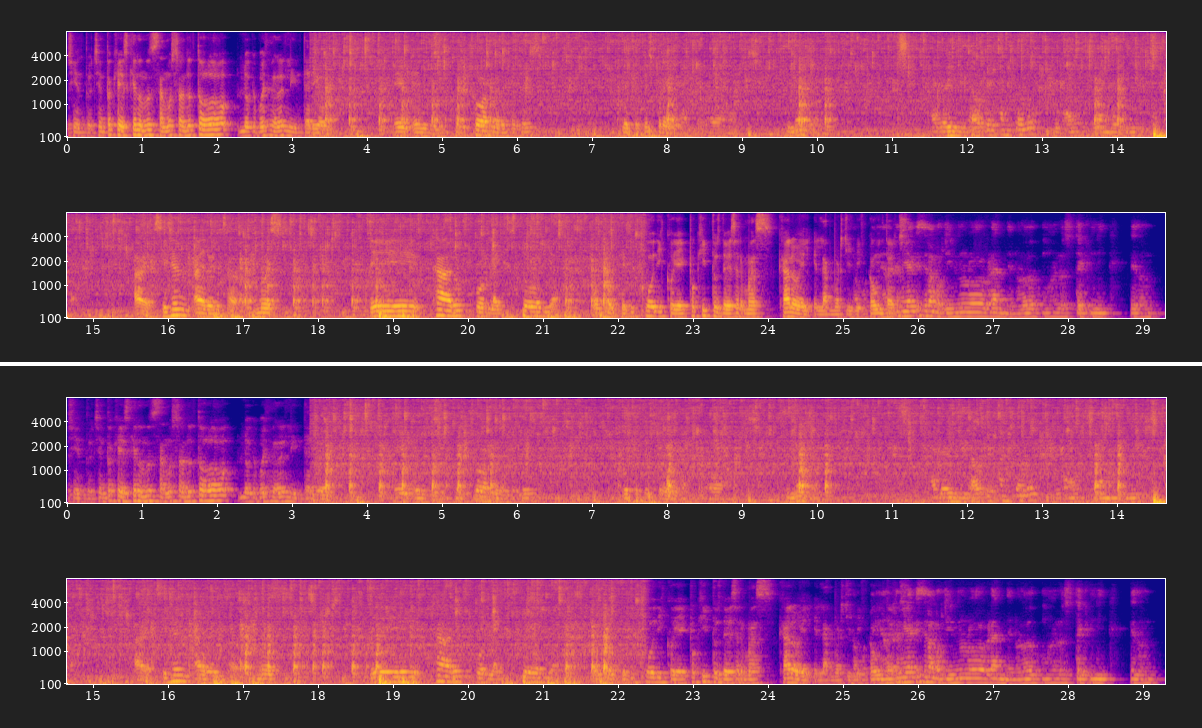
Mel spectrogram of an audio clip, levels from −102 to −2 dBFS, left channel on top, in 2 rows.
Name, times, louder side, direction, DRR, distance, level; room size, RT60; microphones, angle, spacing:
voice 1, 0.0-3.5 4.3-5.0 5.4-6.3 7.3-8.1 11.0-11.2 11.7-11.9 15.5-17.5 18.7-21.3 21.6-25.7, left 5 dB, 70° left, 0.5 m, -25 dB
Rain, 3.2-22.4, equal, 15° left, 0.8 m, -25 dB
voice 2, 4.6-5.9 6.7-7.0 7.9-8.9 9.5-10.0 11.5-13.0 13.3-14.8 25.0-29.1, equal, 45° right, 1.5 m, -32 dB
3.5 x 2.1 x 3.2 m
head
